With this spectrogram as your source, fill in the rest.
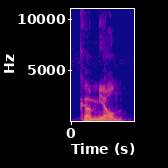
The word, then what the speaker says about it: camion: It means truck. And the word is camion.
